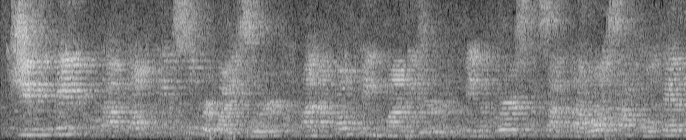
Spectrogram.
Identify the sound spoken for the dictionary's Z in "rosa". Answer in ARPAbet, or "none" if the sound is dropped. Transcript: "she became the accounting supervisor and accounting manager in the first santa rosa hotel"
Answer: S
